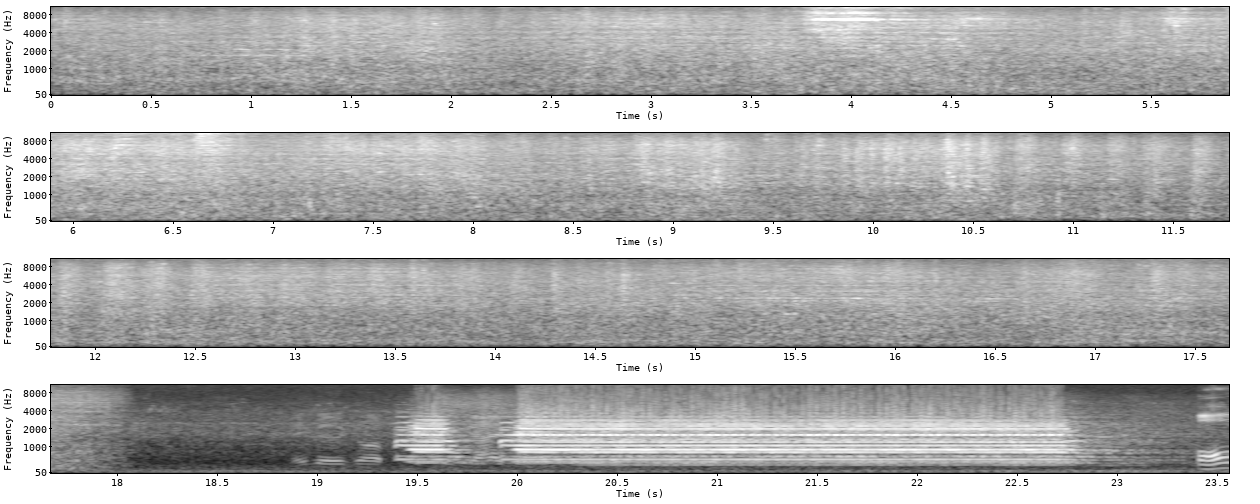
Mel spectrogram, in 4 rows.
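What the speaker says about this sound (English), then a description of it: "Trains like this Q126, Jacksonville to Memphis Intermodal, blow through here all day and all night" A CSX Q126 Jacksonville-to-Memphis intermodal freight train rumbles past close by, loud and steady with rolling wheel clatter and squeal for most of the stretch, then drops off as a sustained horn blast sounds near the end.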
